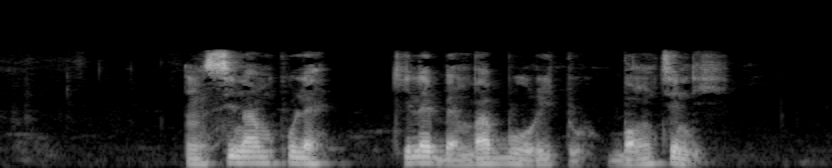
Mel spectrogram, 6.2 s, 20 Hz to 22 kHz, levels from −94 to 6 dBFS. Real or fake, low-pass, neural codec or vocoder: real; 7.2 kHz; none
